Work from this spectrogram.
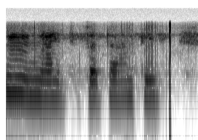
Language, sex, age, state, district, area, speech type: Kannada, female, 30-45, Karnataka, Chitradurga, urban, conversation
